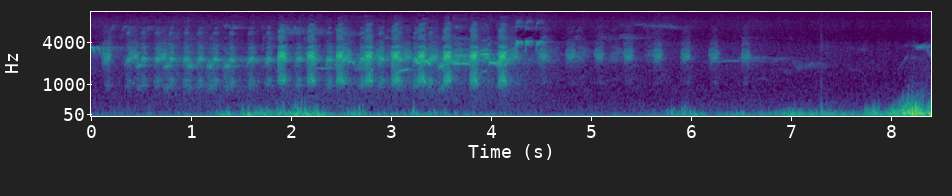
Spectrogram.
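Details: Male European tree frogs croaking in a pond at Trelde Næs, Denmark, in fast, harsh, rattling bursts of rapid-fire notes.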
